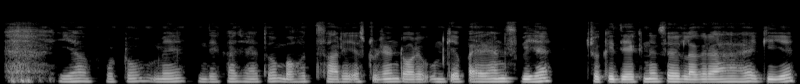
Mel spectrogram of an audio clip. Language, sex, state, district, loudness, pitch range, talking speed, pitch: Hindi, male, Bihar, Muzaffarpur, -23 LUFS, 125-135 Hz, 180 wpm, 130 Hz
